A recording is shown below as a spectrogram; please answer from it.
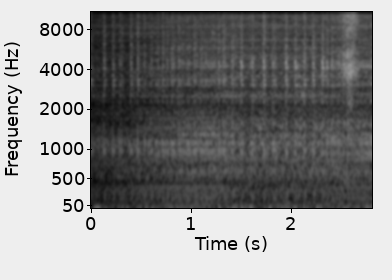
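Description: An old naked sport scooter engine running close by, a loud steady mechanical chug with a rapid knocking pulse and vibration, no speech.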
